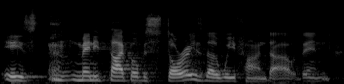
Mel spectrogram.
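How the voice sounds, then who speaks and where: Colombian man speaking, gravelly and halting. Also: high voice, a bit bright. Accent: Colombian Spanish. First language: Spanish. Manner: halting, searching for words, repeats himself. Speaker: conference speaker. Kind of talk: conference presentation. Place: conference hall.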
